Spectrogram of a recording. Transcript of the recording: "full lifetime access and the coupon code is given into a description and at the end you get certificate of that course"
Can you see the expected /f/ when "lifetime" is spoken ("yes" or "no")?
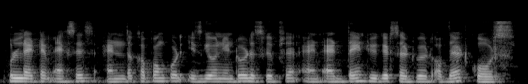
no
